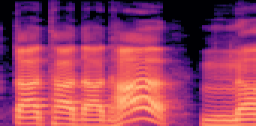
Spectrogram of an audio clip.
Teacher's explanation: थोड़ा सा और आगे बढ़िए, यह दोस्तों दंत पे आ जाते हैं। ये दंत जो दांत की सहायता से बोले जाएं, वो दंत यानी दंत स्पर्श व्यंजन कहलाते हैं, यानी ता था दाधा ना हो जाएगा।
